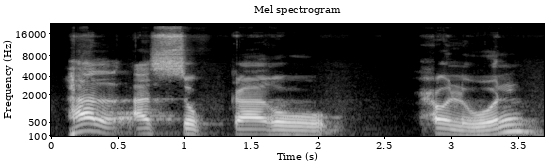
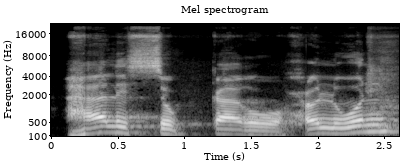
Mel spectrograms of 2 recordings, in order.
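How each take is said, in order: First: The first word is said separately from the next. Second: The first word links on with an added i sound. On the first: "Kalau kita pisah dulu bacanya" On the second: "Maka sukun yang pertama kasrohkan"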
